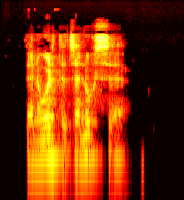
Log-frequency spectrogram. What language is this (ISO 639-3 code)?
kab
